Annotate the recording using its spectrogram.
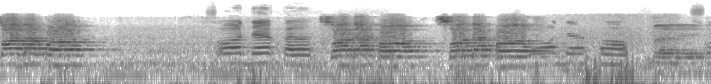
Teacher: तेज वाली सीटी नहीं आनी चाहिए जैसे सीन में आती है। अदा करते वक्त सीटी सीटी की आवाज ना हो, आवाज ना हो। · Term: स्वाद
